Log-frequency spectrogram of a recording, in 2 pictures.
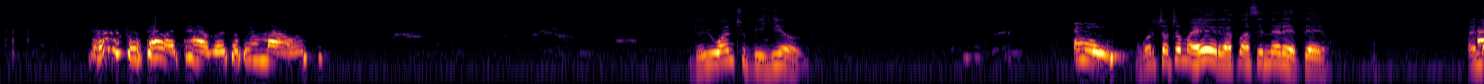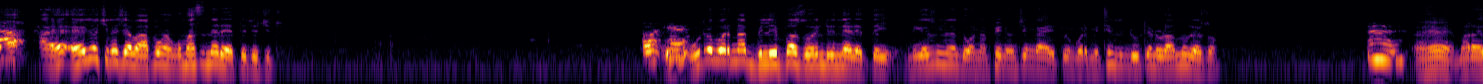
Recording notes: healing over the phone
